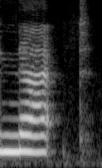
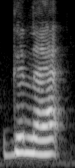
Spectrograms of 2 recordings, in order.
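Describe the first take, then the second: First: The word starts with an N sound. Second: A hard G sound starts the word. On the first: The speaker calls it right. "The G is silent" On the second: The speaker calls it wrong. "It's not gnat"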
